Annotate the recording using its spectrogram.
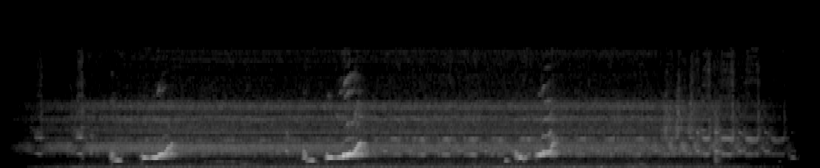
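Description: A bird calling three times, about two and a half seconds apart; each call is a short dipping note followed by a rising whistled sweep. A steady high hiss runs underneath.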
